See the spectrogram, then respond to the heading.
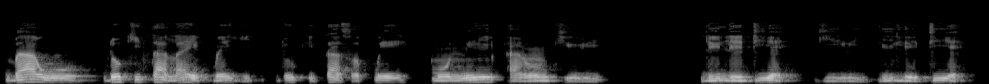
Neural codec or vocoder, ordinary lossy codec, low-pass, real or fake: none; none; 7.2 kHz; real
